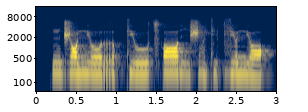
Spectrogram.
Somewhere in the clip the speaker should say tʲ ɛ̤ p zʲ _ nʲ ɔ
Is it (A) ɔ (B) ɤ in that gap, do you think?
B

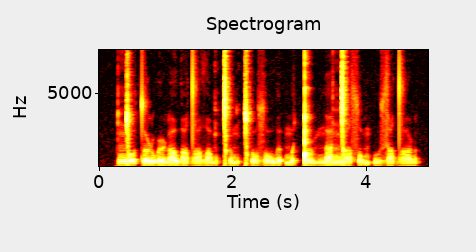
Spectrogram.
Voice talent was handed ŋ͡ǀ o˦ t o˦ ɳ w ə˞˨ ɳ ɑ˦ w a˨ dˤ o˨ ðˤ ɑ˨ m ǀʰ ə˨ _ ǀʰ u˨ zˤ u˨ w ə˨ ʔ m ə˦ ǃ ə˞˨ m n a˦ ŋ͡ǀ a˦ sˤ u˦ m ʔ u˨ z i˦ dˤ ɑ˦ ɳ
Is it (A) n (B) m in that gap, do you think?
B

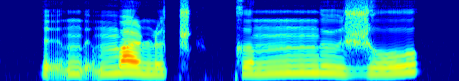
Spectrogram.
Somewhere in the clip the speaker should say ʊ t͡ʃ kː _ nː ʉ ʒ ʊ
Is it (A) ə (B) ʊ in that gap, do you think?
A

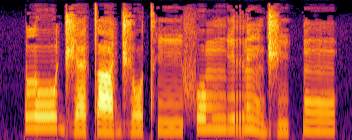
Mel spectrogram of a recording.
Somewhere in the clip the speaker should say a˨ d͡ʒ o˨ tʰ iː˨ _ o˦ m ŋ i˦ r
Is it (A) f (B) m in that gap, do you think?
A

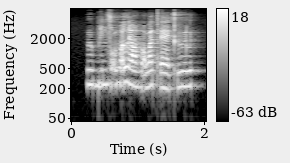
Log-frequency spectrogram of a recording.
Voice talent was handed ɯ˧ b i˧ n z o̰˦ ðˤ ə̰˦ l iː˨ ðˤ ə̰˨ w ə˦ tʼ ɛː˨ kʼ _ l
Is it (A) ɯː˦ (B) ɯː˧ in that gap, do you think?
A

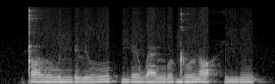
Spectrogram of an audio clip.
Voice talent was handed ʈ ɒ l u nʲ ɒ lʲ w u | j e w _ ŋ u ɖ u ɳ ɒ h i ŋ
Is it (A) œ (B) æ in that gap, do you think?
B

